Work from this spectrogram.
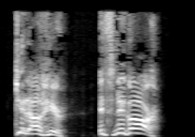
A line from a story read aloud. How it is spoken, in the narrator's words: Jennin shouted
